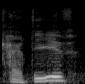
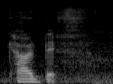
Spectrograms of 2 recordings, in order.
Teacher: The accent also moves from Caerdyf to Cardiff, and the v on the end becomes f. So, we get Caerdyf Cardiff.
